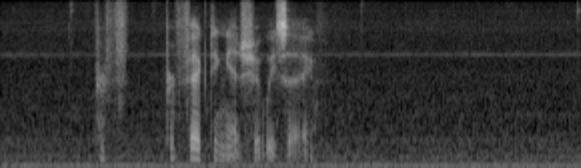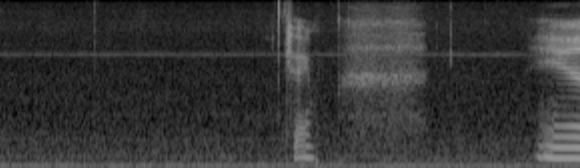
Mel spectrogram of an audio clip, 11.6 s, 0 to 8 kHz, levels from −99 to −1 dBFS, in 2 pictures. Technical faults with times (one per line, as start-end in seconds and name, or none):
none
